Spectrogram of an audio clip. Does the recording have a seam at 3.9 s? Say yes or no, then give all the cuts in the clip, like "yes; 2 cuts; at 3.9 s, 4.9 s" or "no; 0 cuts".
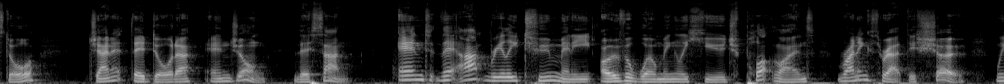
no; 0 cuts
